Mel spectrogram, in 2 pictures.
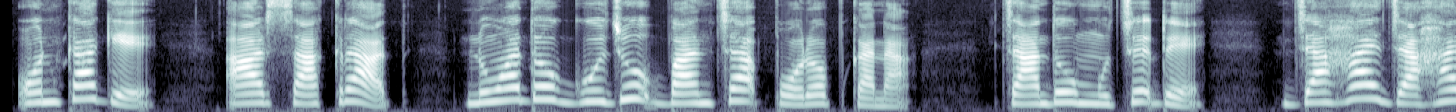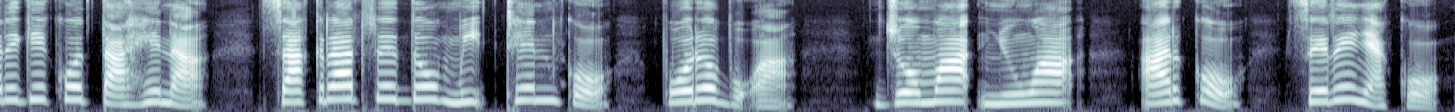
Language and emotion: Santali, neutral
